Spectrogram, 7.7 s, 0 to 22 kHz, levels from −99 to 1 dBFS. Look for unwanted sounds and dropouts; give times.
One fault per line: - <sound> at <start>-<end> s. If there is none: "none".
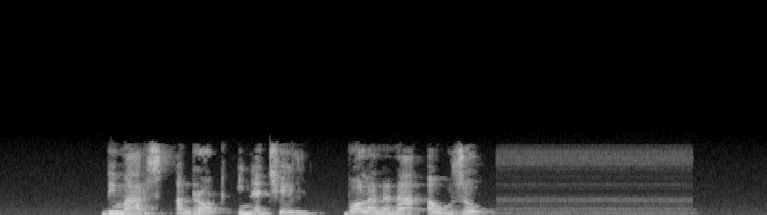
none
